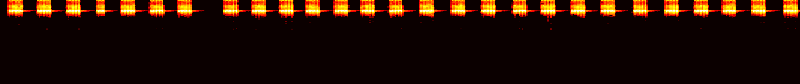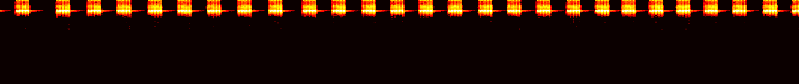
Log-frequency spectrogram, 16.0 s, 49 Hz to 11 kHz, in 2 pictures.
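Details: Crickets chirping at night, recorded live on a Sony PCM D100 field recorder: a steady run of short, high, bright chirps, roughly three to four per second, with a couple of brief pauses and nothing else audible.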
